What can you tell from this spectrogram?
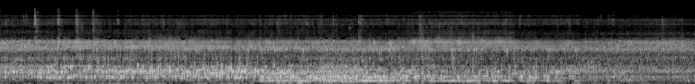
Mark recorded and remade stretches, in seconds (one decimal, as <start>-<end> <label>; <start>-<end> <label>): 0.0-0.5 recorded; 0.5-3.2 remade; 3.2-3.6 recorded; 3.6-5.8 remade; 5.8-7.0 recorded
